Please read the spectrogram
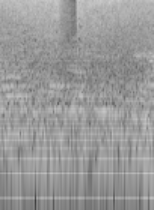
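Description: Gravity-feed air spray gun hissing as it sprays epoxy primer. The hiss cuts off abruptly just before a second in and starts straight up again.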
